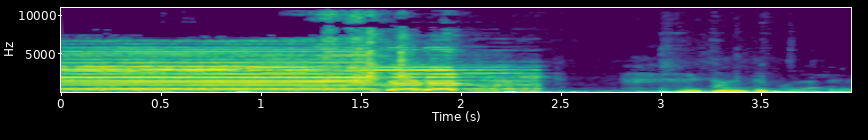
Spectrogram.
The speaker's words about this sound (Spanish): y todo el mundo tocando el claxon, así se escuchó, miren nada más.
